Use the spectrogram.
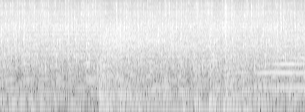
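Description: Water pouring steadily into a container in Tomb Raider: The Last Revelation, a continuous soft splashing stream that stays even throughout, fairly quiet and with no voices.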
